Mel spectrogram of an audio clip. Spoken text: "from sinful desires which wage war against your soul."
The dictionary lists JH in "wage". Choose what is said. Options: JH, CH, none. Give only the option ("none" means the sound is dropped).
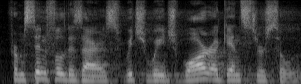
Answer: JH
